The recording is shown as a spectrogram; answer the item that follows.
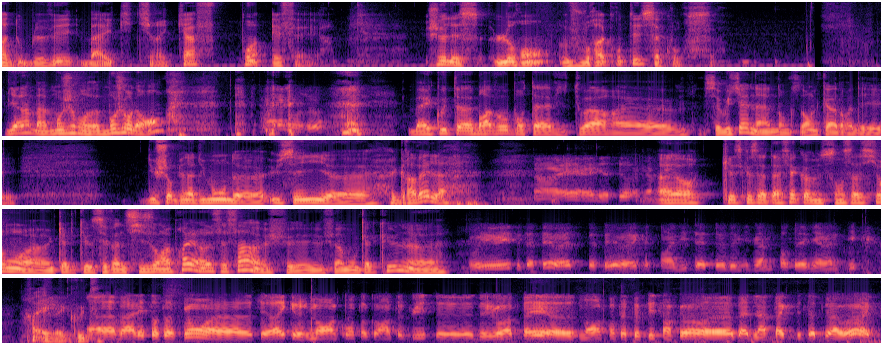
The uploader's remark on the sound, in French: j’appelle au téléphone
